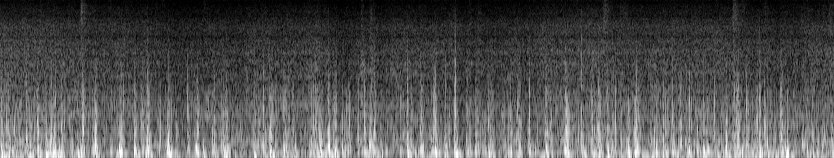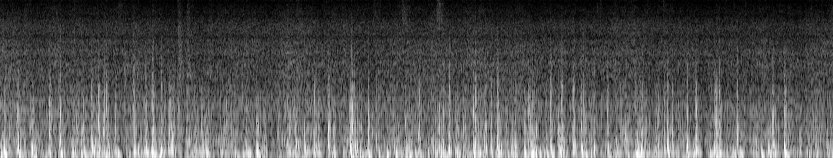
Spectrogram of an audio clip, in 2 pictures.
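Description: Wind buffeting the microphone at the open window of a moving train, over the train's running rumble on the track. The noise is loud and heavy in the low end, surging up and down.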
